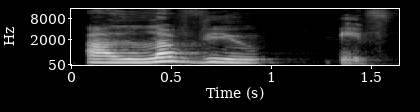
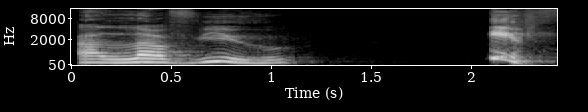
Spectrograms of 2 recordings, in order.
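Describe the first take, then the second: First: Slow "I love you if." with a falling "love"; slow, flat conditional line with a fall on "love"; drawn-out I love you if. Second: Slow conditional love. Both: Retold or imitated. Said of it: "kalau dunia ngomongnya kayak begini".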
